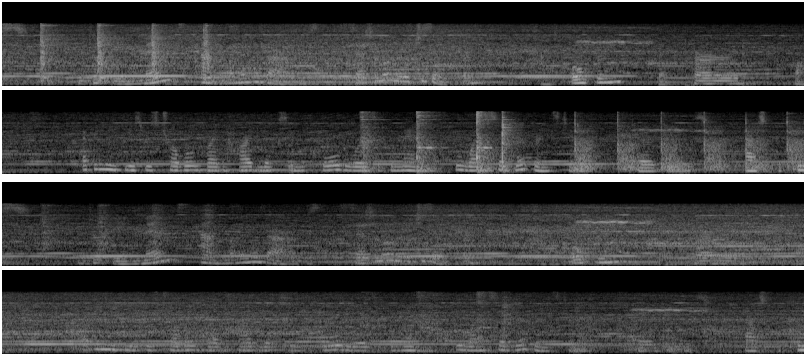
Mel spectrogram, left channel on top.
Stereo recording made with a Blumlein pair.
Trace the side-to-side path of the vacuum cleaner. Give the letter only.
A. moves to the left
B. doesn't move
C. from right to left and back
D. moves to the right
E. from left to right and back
D.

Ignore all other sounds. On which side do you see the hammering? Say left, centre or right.
left.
